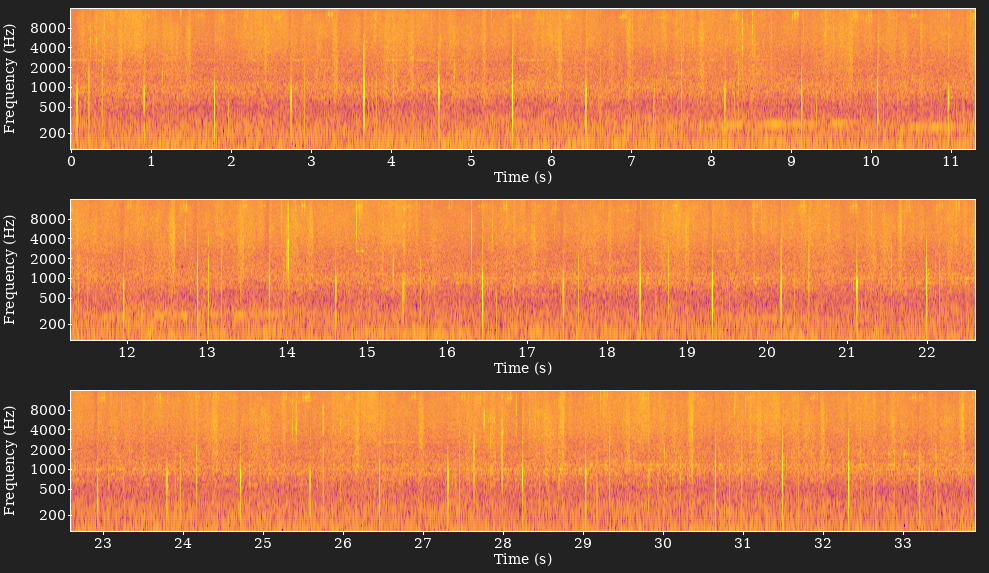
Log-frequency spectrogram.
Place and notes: inside the pool, mariborski otok - autumn, red shoes, blue pool, wind rattle, walking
